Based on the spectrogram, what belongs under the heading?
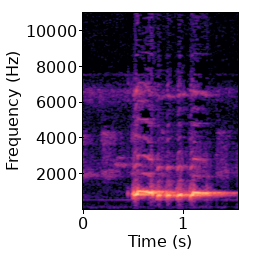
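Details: Zebra dove giving a lure call, described as thick, loud and clean: one stuttering cooing phrase of quick pulsed notes that ends in a smooth, fading, level coo, clear against silence.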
